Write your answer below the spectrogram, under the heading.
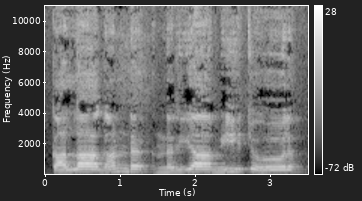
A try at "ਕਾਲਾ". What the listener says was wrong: ਕਾਲਾ ਨਹੀਂ ਕਹਿਣਾ, ਕਸ ਕੇ ਹੀ ਉਚਾਰਨ ਕਰਨਾ।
